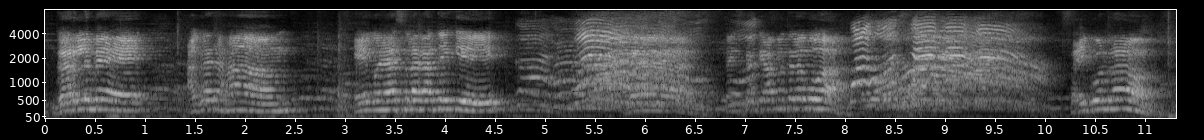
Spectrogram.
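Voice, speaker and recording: A man teaches a classroom grammar lesson in a very high, bright voice. He keeps putting questions to the class and answering them himself, repeating each point. He sounds set back from the mic in a very echoey room. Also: recorded from a distance.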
